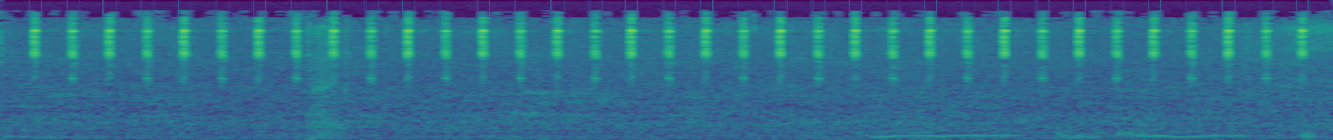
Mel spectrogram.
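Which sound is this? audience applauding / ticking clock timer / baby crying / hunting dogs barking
ticking clock timer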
